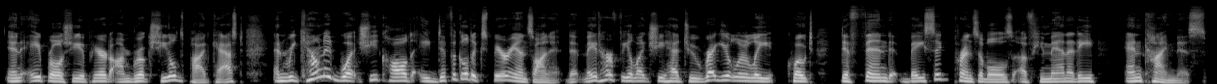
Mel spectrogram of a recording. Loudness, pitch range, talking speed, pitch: -19 LUFS, 135-170 Hz, 170 wpm, 150 Hz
